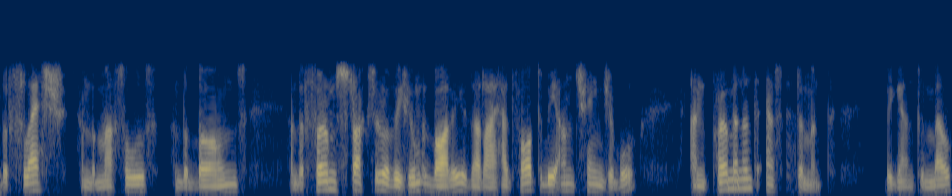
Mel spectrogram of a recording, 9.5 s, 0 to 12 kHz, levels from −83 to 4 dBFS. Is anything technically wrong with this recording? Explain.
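Yes, there are two problems. The whole clip has been through the G.729 codec, probably G.729A at 8 kbit/s. The speech is squeezed into roughly 200 Hz to 3.5 kHz and rebuilt from a vocal tract filter plus a few pulses per frame, so it sounds plainly rough, thin and a bit synthetic.

There's also VoIP packet loss concealed by the speech codec, at 1.39 s (10 ms), 4.19–4.25 s (about 20 ms) and 7.87–7.96 s (about 70 ms). The decoder fills each gap by stretching its last pitch and filter at falling gain, so you hear buzzy, smeared bits, worst at 7.9 s.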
